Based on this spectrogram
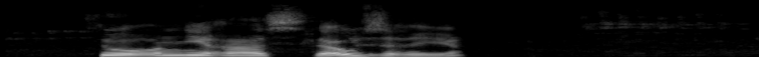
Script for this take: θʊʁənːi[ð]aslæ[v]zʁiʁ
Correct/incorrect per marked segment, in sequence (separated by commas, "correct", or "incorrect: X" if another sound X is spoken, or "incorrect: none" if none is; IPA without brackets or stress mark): incorrect: ʁ, incorrect: w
